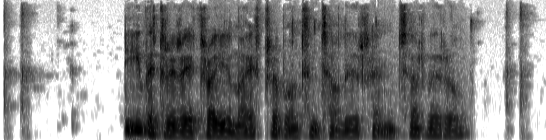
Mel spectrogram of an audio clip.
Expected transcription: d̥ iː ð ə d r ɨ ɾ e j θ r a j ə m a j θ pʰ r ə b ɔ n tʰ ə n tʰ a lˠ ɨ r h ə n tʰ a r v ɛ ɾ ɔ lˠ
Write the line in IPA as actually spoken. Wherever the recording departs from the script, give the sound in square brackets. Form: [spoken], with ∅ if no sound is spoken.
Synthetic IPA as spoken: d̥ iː [v] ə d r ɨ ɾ e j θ r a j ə m a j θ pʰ r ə b ɔ n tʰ ə n tʰ a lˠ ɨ r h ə n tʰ a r v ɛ ɾ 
